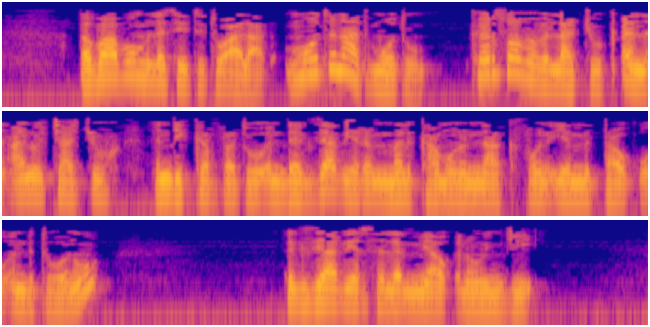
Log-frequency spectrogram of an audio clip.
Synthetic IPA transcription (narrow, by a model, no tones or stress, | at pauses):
ʔɨβaβumləse̞t̪ʰet̪ʰuala̰t̪mo̞t̪ʰɨnat̪mo̞t̪ʰum | kʰəɨɾsʷwaβəβɨlːat͡ʃːɪhkʼəna̰jno̞t͡ʃːat͡ʃːɪh | ʔɨnd̪ikʰːəfːət̪ʰuɨnd̪əɨɡzijaβhe̞ɾɨmːəlkʰamunɨnːakʰɨ̥funjɛmːɨt̪ːawkʼuʔɨ̰nd̪ɨt̪ːɨho̞nu | ʔɨɡzjaβhe̞ɾsɨləmːijawkʼnəwɨɲd͡ʒi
